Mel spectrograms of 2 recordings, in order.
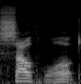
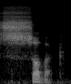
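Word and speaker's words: Southwark: You don't you don't pronounce that as Southwalk. It's Socr.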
